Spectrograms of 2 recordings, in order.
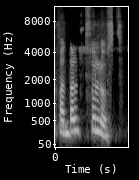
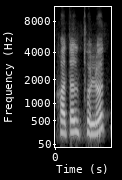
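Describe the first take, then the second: First: The name is said with s sounds. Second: The name is said with th sounds. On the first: "or it can be Qatal Sulus, S U L S U S" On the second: "It can be pronounced as Qatal Thuluth, T H U L U T H"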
